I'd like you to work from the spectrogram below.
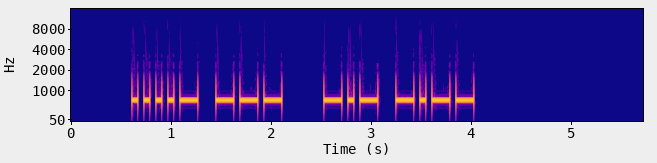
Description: Morse code, heard as a keyed tone, about 20 wpm, 700 Hz. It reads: 4O KY
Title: Winter Field Day Exchanges Encore 20wpm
